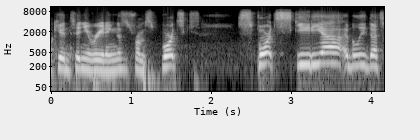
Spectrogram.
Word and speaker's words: Sportskeeda: Yeah, Sportskeeda.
